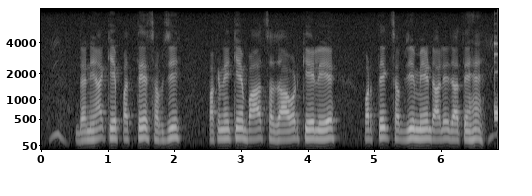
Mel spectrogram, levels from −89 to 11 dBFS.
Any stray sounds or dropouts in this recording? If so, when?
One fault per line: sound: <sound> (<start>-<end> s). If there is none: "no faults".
no faults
